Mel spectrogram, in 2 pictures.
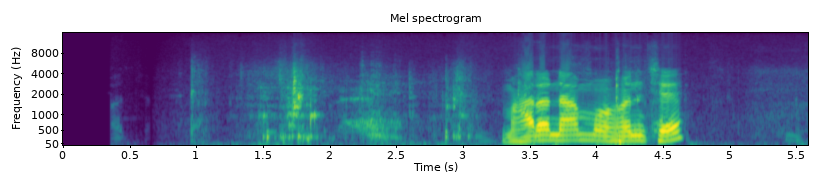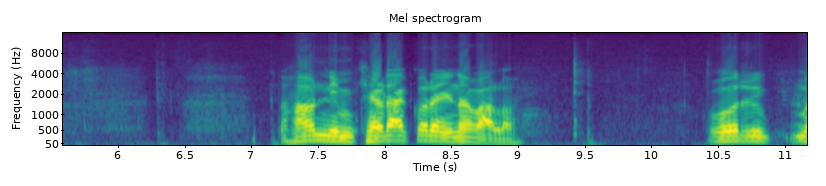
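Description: A spade scrapes and digs into soil.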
